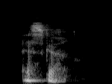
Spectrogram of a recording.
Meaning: A long, narrow, sinuous ridge created by deposits from a stream running beneath a glacier
- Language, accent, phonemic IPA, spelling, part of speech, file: English, Southern England, /ˈɛskə/, esker, noun, LL-Q1860 (eng)-esker.wav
